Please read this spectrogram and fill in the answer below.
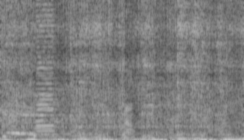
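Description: A brief car-horn toot about half a second in, from the BMW iX's horn pressed on the steering-wheel hub, over loud music with a heavy bass beat.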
